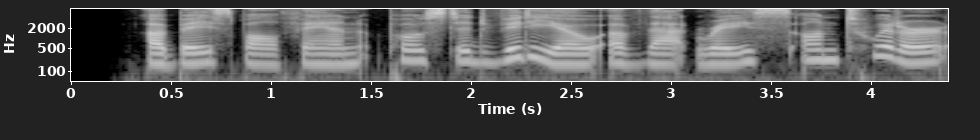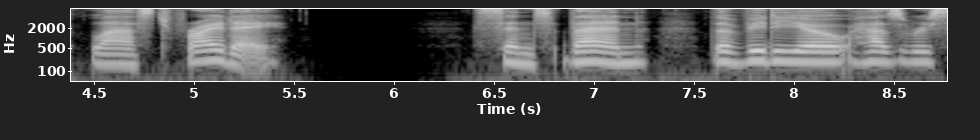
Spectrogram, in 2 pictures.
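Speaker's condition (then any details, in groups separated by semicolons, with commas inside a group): No condition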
